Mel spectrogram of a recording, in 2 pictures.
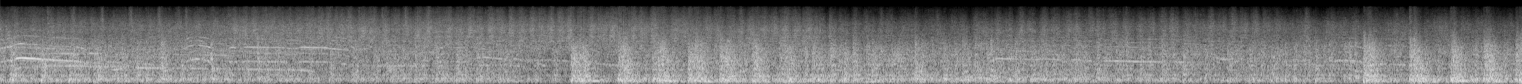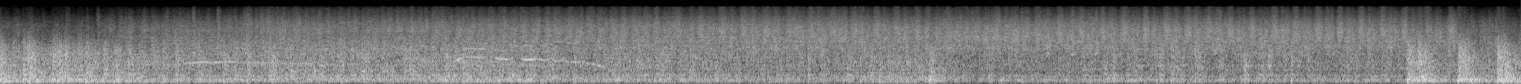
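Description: A danza drum group of bass drums and snare drums beats a steady dance rhythm, with heavier runs of beats about six seconds in and again around fourteen seconds. Voices call out over the drumming.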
